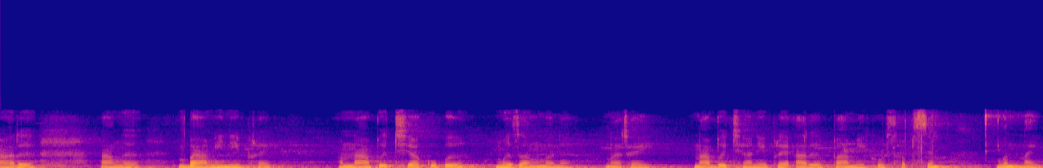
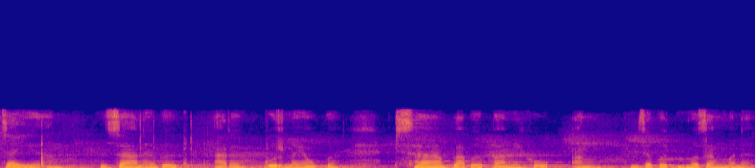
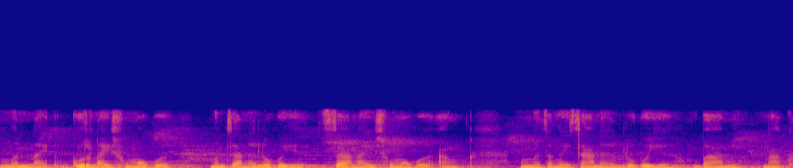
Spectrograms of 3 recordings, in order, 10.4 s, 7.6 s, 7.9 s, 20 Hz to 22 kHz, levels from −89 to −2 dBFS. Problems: constant background noise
